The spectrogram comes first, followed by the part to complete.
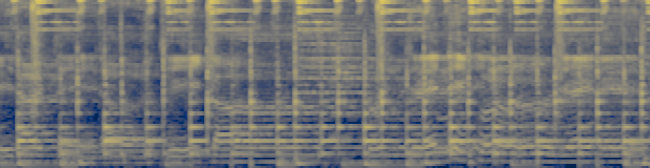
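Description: Instrumental passage of a devotional bhajan: a melody on an electronic keyboard over a steady rhythm on hand drums, with deep bass drum strokes keeping time.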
